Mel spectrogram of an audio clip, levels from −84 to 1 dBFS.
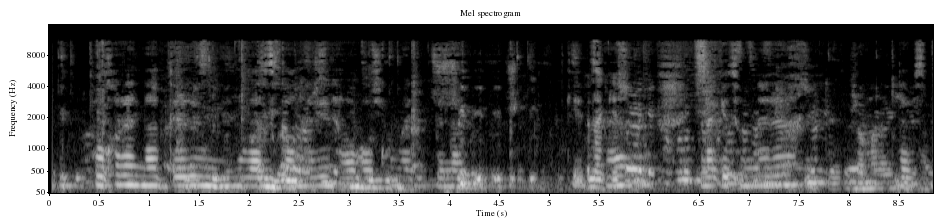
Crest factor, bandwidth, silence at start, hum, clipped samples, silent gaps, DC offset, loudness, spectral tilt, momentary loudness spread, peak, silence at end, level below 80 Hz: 16 dB; 11.5 kHz; 0.05 s; none; under 0.1%; none; under 0.1%; -24 LUFS; -6.5 dB/octave; 12 LU; -8 dBFS; 0 s; -52 dBFS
